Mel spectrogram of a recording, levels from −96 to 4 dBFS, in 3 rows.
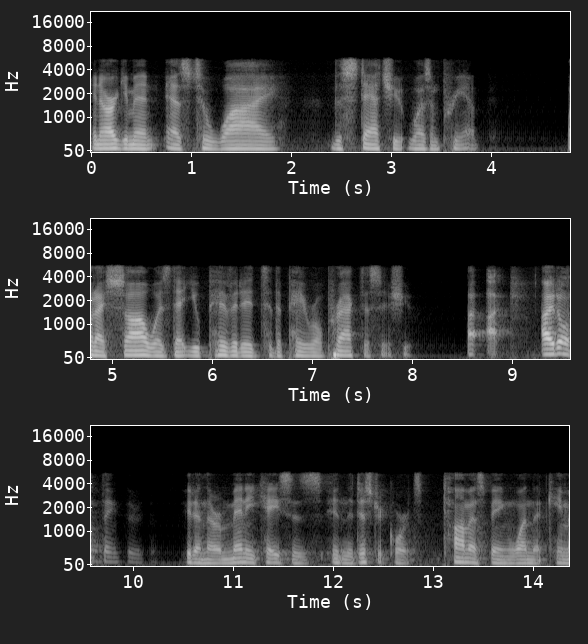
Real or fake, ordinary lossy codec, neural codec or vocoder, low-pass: fake; Opus, 64 kbps; codec, 16 kHz, 0.9 kbps, LongCat-Audio-Codec; 5.4 kHz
